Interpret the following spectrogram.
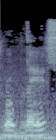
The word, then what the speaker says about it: Robles: the correct pronunciation is Robles but they call it locals whatever I hope it's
